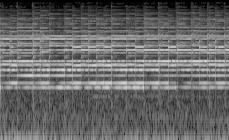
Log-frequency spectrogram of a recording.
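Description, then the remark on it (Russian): Church bells ring loudly and continuously in a bell tower, overlapping strikes layering bright, sustained metallic tones into a dense, rhythmic peal with no voices. “На колокольне присутствуют все, и дети, и их родители, и бабушки.”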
